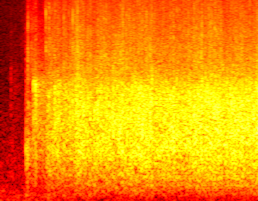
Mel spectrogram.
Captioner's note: applause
